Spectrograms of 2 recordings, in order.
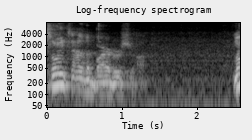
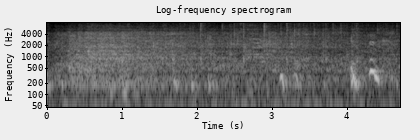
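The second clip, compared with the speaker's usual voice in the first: breathy laugh; 7 dB quieter than usual. Real, not acted. Laughs at own joke.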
